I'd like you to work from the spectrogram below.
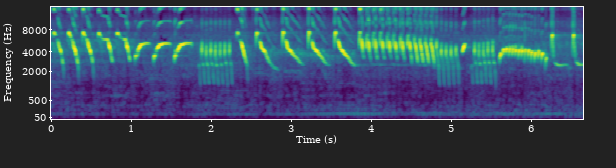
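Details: Canary song played as a lure to get young canaries singing quickly: fast series of bright downslurred whistles, then pulsed buzzy trills and quick rolling tours of repeated notes, ending in a long wavering whistle.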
